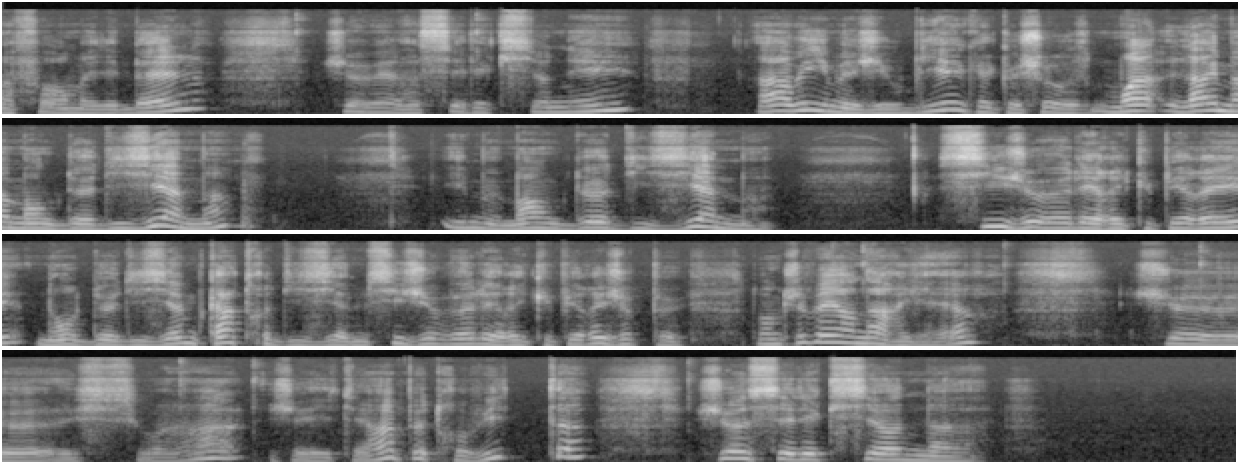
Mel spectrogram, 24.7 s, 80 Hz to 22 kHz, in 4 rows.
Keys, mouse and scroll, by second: 2.1 click, 16.4 click, 17.3-18.3 drag, 18.4 click, 19.3-20.6 middle drag, 20.1-21.4 scroll up 1, 21.4-21.9 scroll down 1, 21.9-23.0 drag, 23.0 middle click, 23.0-24.7 scroll up 1.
